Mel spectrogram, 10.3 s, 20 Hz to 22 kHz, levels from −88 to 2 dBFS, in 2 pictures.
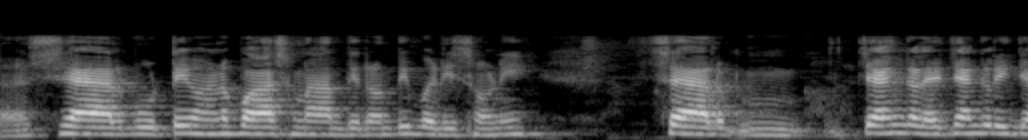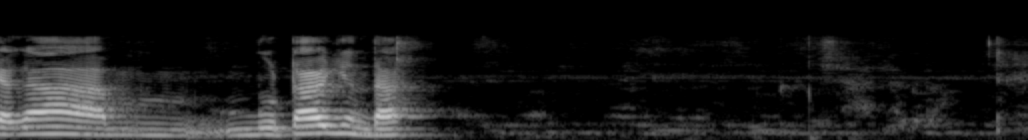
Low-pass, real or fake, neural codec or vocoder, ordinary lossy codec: none; real; none; none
